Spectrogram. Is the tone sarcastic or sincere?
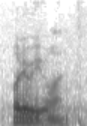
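sarcastic. It is said in a sarcastic, dismissive tone. The speaker does not really mean it. The speaker calls it wrong. "Sometimes we say it sarcastically"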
